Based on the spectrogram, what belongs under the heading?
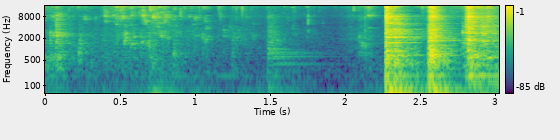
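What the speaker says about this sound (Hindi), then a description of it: "ये पानी डाल दिया इसमें।" Water poured into a bowl of tamarind in a home kitchen, a sudden loud splashing gush that starts near the end after a quiet stretch with faint clinks and drips.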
